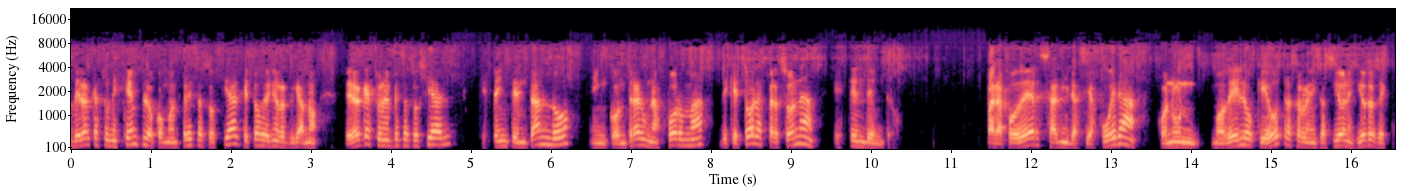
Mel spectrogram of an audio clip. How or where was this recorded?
video call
